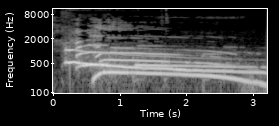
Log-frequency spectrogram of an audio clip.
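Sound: wolf howling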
